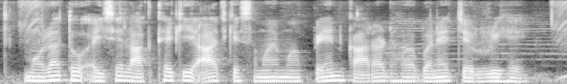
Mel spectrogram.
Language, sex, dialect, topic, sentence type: Chhattisgarhi, male, Central, banking, statement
